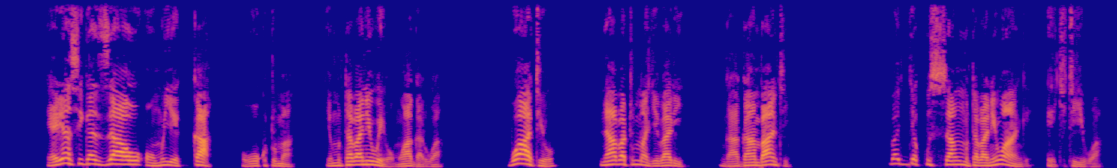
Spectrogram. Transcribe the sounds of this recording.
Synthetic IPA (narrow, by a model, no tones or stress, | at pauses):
jaɾjaːsiɡazaːwo̞ʔːmuje̞kːa | owo̞ːkutuma̰ | jemutaβaniwe̞o̞̰mwaːɡa̰lwa̰ | βwaːtjo̞ | naːβatumaɟe̞βali | ŋɡaːɡaːmbaːnti | βaɟːakusːamumutaβaniwaːŋɡe̞̰ːci̥tḭːβwa̰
